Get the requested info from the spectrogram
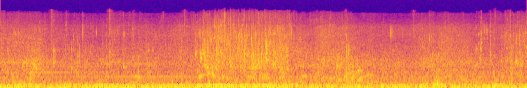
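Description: Steady low rumble of a boat engine, with a short rush of noise about two seconds in.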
